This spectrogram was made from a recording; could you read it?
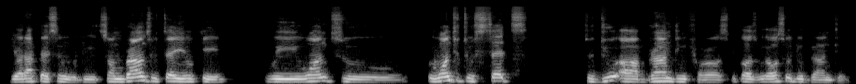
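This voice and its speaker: A Nigerian man speaks as an interview guest about his work. His voice sits at a middling pitch in a dry recording, and he stresses points by repeating his phrases. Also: darkish tone, dry recording. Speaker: interview guest, digital marketing entrepreneur. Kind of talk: conversational interview about own business.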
